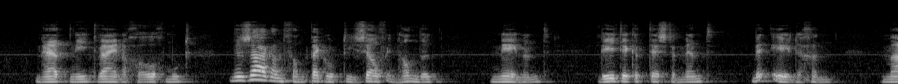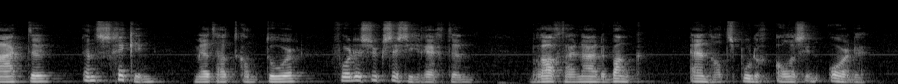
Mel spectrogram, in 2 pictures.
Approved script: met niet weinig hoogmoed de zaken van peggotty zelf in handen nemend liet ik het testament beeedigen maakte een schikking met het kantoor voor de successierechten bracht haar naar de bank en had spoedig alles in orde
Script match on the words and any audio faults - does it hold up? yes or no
yes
